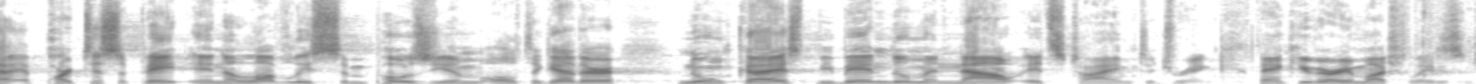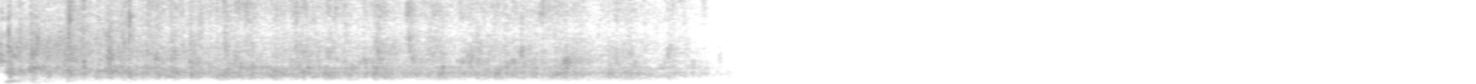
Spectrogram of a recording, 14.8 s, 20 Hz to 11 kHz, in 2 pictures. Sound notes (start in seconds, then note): 7.0 crowd applauds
